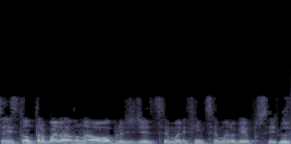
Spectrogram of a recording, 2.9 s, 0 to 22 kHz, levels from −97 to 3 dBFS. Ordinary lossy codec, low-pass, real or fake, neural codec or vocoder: Opus, 64 kbps; 7.2 kHz; real; none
